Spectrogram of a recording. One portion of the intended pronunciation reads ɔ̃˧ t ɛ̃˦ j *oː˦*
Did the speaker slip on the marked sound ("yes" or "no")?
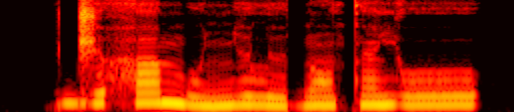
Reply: no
